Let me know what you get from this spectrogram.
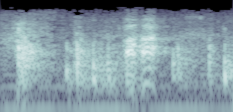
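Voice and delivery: breathy laugh. Acted. Cisco laughs after the slap.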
